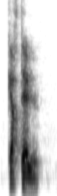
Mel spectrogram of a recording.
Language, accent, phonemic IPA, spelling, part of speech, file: French, France, /kaʁ.tɛl/, cartel, noun, LL-Q150 (fra)-cartel.wav
- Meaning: 1. a cartel 2. a label posted with an artwork or other artifact in a museum, gallery, etc., listing its title, the artist, and other information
